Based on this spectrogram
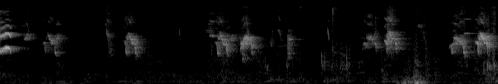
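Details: Cockatiel chicks, one newly hatched and others seven days old, calling as their mother feeds them indoors; raspy high chirps in short bursts with gaps, plus soft rustling.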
